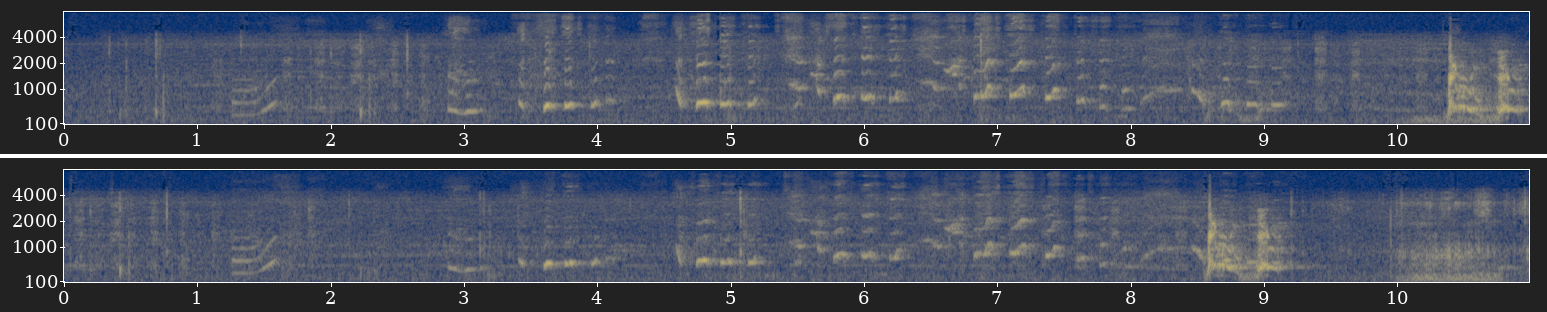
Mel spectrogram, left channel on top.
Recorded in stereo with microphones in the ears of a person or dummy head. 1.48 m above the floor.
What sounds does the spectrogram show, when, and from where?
1.3 s laughter: 15° right (ahead or behind), 1.0 m; by 9.2 s 85° left, 4 m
